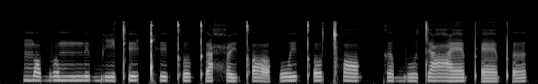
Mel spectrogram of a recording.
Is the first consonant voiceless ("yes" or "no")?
no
